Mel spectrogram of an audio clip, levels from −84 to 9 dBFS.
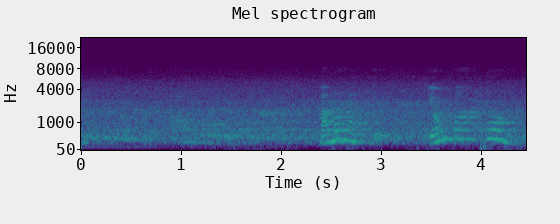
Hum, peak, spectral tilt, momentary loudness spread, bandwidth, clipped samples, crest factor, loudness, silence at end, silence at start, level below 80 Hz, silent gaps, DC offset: none; -20 dBFS; -4.5 dB/octave; 8 LU; 13 kHz; under 0.1%; 18 dB; -38 LUFS; 0 s; 0 s; -74 dBFS; none; under 0.1%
